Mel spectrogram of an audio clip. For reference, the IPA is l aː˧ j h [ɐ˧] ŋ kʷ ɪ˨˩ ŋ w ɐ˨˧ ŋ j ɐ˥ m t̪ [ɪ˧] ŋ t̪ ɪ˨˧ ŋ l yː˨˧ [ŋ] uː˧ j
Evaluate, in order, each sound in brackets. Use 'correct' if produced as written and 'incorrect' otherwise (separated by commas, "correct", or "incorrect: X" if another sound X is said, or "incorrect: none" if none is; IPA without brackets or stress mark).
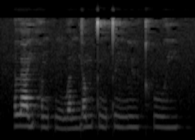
incorrect: ɐ˨, incorrect: ɪ˨˥, incorrect: kʰ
